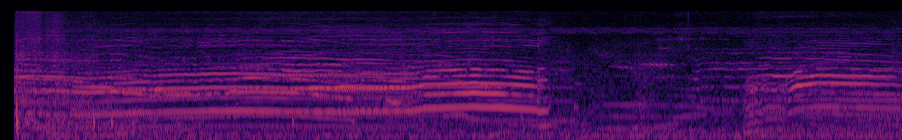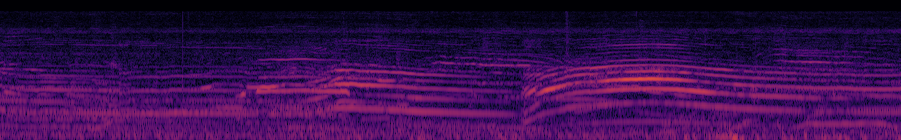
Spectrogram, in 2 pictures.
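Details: Several domestic cats eating raw chicken, giving repeated harmonic meows that rise and fall, overlapping one another in near-continuous wavering cries with short gaps, over a faint background hum.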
